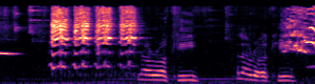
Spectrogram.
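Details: Chattering lory, a pet parrot, giving a burst of four harsh, rasping squawks in quick succession. Falling, voice-like tones follow, probably a person speaking, and a short whistled note closes.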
